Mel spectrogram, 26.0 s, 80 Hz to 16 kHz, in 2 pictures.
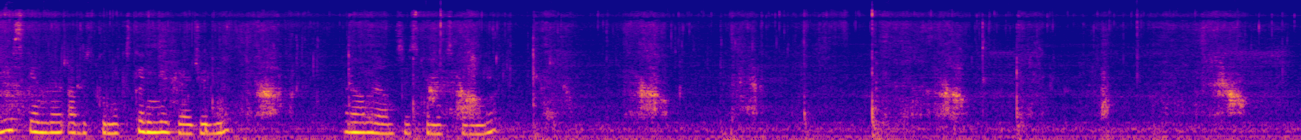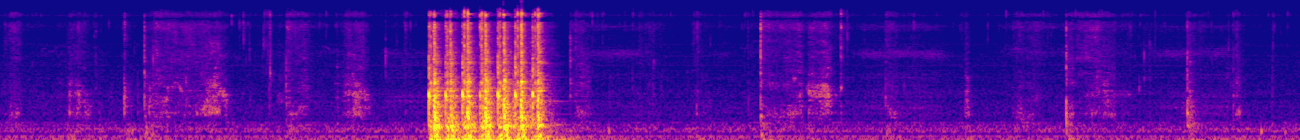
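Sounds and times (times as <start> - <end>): wooden spatula scraping frying pan: 0.0 - 25.6.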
